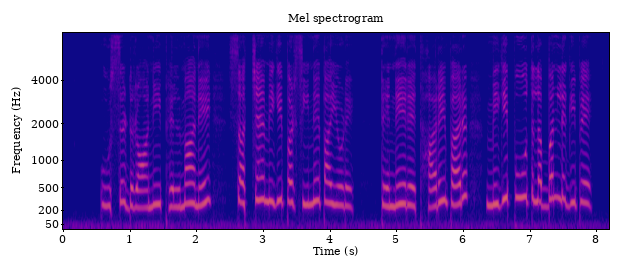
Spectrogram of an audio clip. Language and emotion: Dogri, fearful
